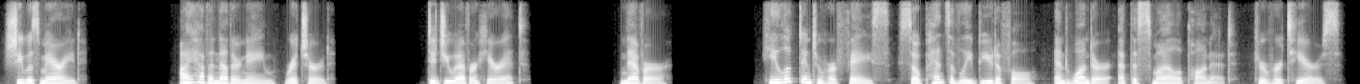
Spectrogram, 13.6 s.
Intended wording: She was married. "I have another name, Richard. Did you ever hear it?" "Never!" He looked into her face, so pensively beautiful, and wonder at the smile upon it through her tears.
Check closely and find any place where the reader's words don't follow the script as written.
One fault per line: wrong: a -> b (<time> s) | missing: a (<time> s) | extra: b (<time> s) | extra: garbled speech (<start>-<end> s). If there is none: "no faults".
no faults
